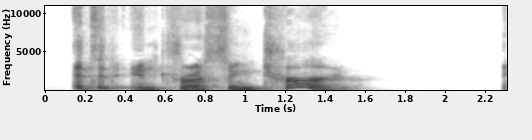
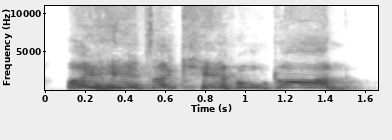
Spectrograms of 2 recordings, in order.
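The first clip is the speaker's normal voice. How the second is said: a much higher, slightly louder panicked whine; mock panicked Bilbo; 12 semitones higher, 4 dB louder than usual. Retelling the movie to a friend, Bilbo in mock panic. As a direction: squeal it like he's slipping off. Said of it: "Bilbo's like".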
